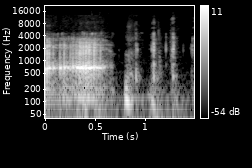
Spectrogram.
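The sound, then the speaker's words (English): A loud, drawn-out burp after chugging a lot of water, with a gravelly, voiced rumble lasting over half a second, then fading into a few faint, short vocal sounds. “I'm like about to have a heartfelt talk, and there's in the background.”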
